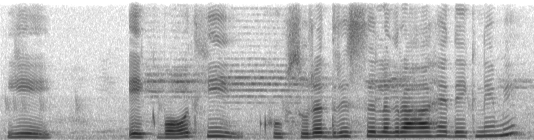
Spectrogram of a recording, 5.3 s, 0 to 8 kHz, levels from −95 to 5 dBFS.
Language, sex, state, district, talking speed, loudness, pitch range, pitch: Hindi, female, Bihar, Araria, 135 wpm, -18 LUFS, 195-245 Hz, 225 Hz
